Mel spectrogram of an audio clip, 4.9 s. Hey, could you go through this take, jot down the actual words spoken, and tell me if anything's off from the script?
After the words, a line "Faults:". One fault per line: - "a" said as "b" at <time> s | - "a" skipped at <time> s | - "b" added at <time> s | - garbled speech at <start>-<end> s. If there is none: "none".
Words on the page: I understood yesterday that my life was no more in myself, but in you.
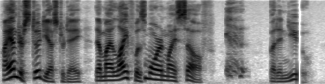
I understood yesterday that my life was more in myself, but in you.
Faults:
- "no" skipped at 2.2 s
